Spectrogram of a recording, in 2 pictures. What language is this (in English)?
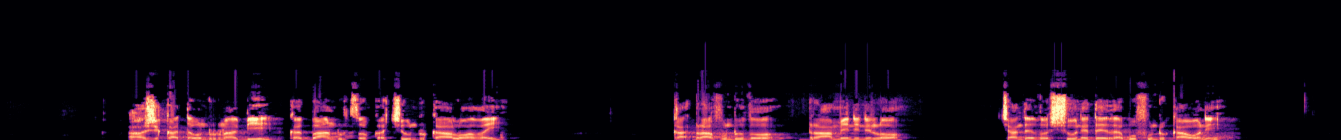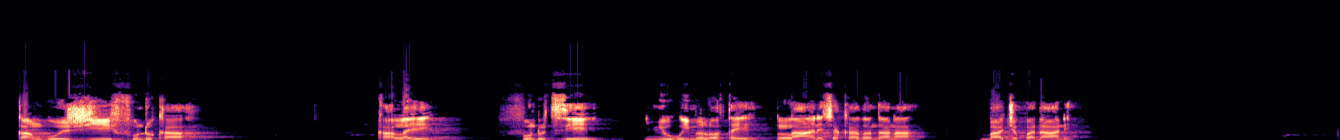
Lendu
